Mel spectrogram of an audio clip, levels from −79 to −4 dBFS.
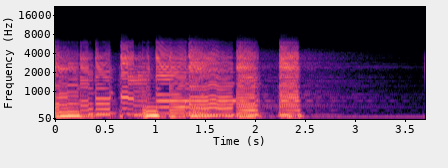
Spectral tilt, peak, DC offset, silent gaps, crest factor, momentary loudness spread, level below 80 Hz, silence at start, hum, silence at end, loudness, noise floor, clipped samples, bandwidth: -6 dB/octave; -6 dBFS; under 0.1%; none; 16 dB; 4 LU; -50 dBFS; 0 s; none; 0.85 s; -21 LUFS; -48 dBFS; under 0.1%; 7.2 kHz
